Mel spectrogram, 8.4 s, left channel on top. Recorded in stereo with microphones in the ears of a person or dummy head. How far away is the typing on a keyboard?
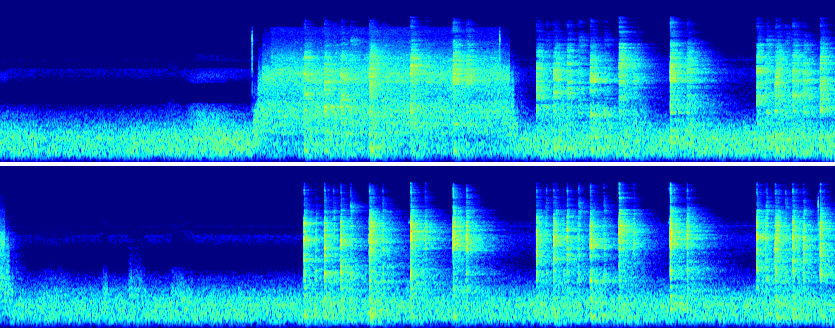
About 0.6 m.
